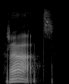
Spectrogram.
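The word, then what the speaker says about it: Rad: the words for advice and wheel are both pronounced rat with a t. Even though rat as in advice is spelled with a t, and rat as in wheel is spelled with a d.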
